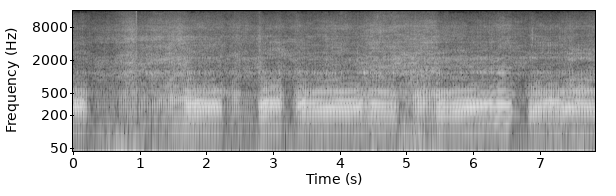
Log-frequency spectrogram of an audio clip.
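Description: A Kawasaki KLX300 dirt bike rides over desert whoops, its engine buzzing loud and close in repeated revving surges that rise and dip with brief drops between bumps.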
